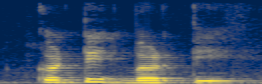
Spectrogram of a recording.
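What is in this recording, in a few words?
Santali female much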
